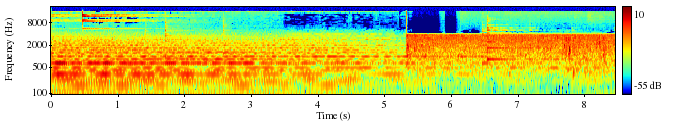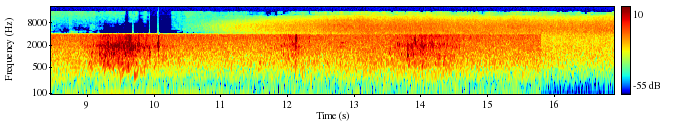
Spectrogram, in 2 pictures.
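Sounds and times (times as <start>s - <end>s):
small waves lapping on pebbles: 7.4s - 16.9s.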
